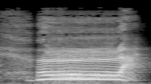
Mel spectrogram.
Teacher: А чтобы произнести звук «р», нужно приставить кончик языка к верхнему небу, однако ж под напором воздуха, силой вырывающегося из груди. Язык беспрестанно вращается на прежнее место, отчего происходит некоторое дрожание.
